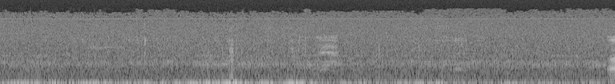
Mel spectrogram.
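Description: Steady low rumble of wind on the microphone, with a single click about three seconds in and a brief faint voice just after four seconds.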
